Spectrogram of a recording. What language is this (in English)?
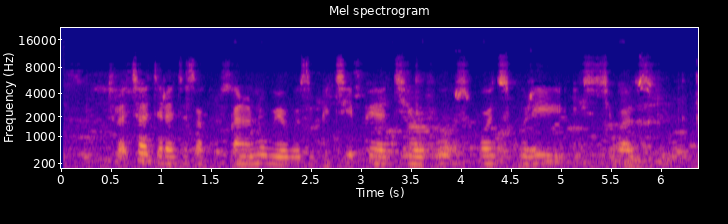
Kinyarwanda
